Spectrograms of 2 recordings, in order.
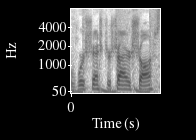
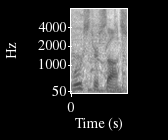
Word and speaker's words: Worcestershire: It's pronounced Worcester sauce, chat. You're welcome. You're gonna learn today. There's a video on this that I can't be bothered to go find. It's not Worcestershire. It's pronounced Worcester. It's not.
